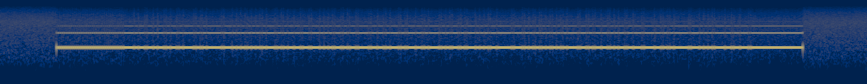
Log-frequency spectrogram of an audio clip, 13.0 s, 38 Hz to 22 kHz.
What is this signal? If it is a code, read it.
PSK31 (31.25 baud), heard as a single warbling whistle, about 610 Hz.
